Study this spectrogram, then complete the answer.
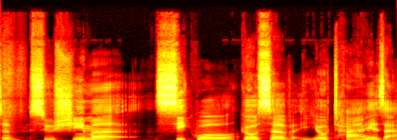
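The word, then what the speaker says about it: Yōtei: is the Ghost of Tsushima sequel, Ghost of Yotai. Is that how you say it? Yotai.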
